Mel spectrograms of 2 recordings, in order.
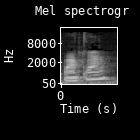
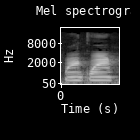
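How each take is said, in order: First: Questioning quack. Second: Short quacked answer; duck quack. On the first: Duck asking the returning animals, questioning quack. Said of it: "demanda le canard". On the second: Duck answering the farmer, resigned little quack. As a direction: quack twice in reply, at an even pitch. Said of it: "le canard répondait". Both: A narrator's reading.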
